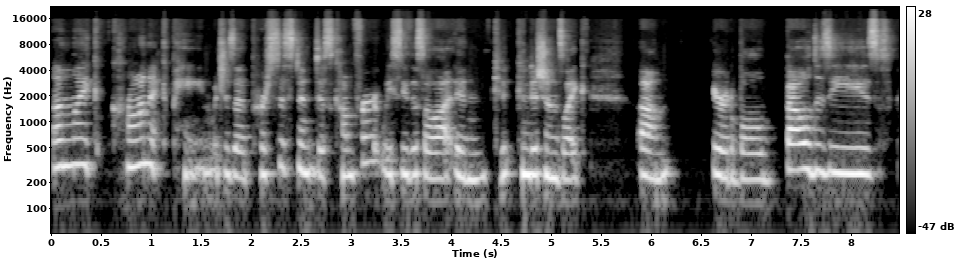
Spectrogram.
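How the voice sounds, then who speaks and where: A woman with a slightly high voice gives an educational presentation. She explains things conversationally, as an expert walking listeners through her slides. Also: normal speed, darkish tone. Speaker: cat behavior expert giving a presentation.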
